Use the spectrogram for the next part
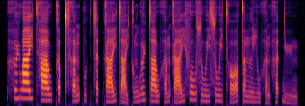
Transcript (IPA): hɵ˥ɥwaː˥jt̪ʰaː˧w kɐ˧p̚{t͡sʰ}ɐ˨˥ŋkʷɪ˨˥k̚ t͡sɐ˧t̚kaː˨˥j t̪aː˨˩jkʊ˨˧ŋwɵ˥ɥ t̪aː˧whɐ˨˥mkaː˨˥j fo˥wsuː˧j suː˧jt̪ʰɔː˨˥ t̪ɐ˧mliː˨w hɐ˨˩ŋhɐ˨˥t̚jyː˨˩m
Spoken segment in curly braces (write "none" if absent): t͡sʰ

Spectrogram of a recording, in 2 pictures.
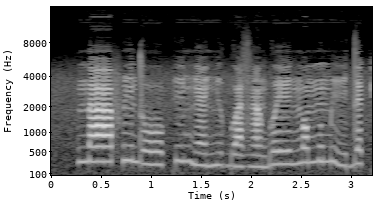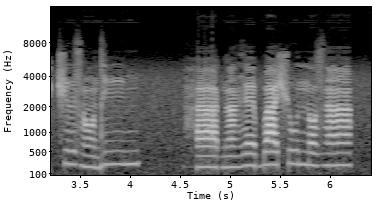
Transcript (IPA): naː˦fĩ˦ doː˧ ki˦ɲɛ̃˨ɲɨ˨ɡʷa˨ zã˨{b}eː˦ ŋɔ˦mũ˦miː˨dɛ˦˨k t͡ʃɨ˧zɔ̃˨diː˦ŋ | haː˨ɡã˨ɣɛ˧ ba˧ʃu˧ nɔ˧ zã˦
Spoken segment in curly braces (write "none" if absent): ɡʷ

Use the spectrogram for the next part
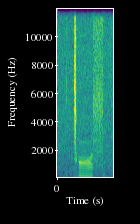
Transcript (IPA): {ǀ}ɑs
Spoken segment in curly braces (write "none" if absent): ǀ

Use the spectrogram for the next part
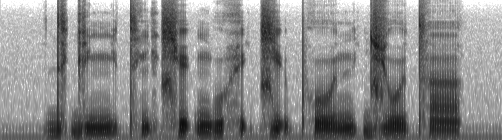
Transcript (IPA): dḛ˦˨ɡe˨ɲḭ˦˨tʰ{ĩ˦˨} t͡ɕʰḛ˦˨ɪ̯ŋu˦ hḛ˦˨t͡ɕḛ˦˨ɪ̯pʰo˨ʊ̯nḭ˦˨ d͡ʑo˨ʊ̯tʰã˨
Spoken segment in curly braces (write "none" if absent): ĩ˦˨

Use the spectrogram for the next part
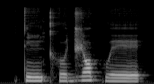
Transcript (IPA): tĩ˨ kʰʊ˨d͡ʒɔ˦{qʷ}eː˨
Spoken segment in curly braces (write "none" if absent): kʷ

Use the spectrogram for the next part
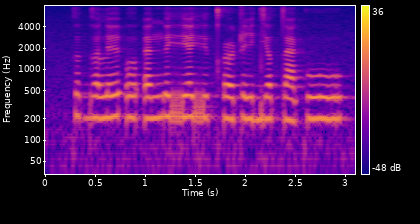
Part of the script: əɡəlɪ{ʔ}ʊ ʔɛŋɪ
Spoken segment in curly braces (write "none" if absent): ʔ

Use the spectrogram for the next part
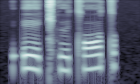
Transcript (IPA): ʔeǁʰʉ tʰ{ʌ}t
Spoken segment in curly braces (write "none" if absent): ɔ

